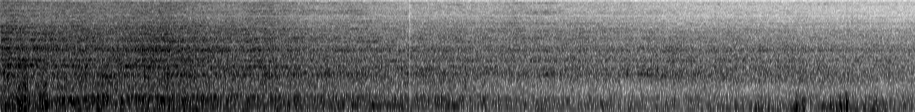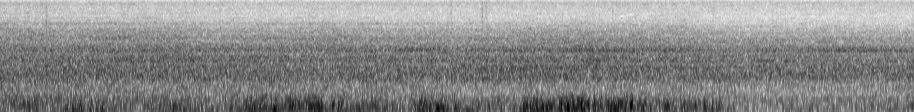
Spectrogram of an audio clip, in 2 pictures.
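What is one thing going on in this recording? An electric train rumbles away along the tracks and fades into the distance.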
